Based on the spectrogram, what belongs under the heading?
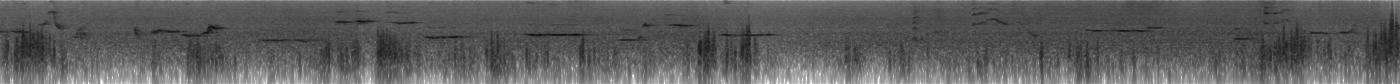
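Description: A black-and-white songbird whistling short, clear notes at several different pitches, one or two at a time with short gaps, and soft rustling between them.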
